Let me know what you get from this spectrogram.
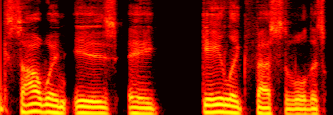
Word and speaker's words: Samhain: And if you want to sound smart in front of your friends, or at the very least not sound dumb, it's not pronounced Samhain. It's pronounced Samhain.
